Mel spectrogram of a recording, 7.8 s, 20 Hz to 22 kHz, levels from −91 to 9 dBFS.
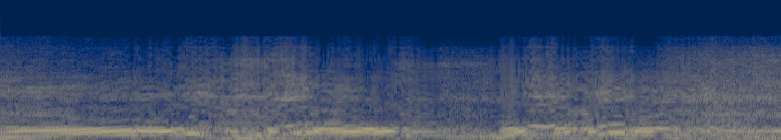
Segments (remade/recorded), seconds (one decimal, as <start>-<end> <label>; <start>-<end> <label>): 0.0-1.3 recorded; 1.3-4.4 remade; 4.4-4.9 recorded; 4.9-6.9 remade; 6.9-7.8 recorded

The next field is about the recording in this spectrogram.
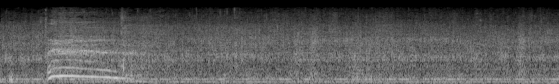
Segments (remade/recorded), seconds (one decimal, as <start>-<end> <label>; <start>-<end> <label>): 0.0-5.6 recorded

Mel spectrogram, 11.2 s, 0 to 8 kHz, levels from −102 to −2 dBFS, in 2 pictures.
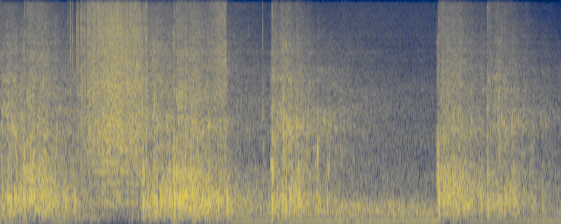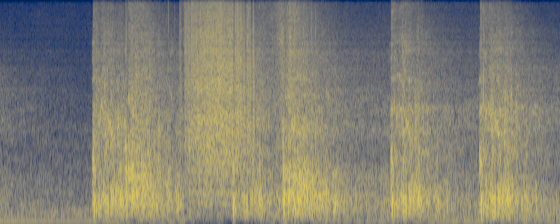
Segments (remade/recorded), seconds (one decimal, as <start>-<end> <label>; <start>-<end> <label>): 0.0-11.2 remade

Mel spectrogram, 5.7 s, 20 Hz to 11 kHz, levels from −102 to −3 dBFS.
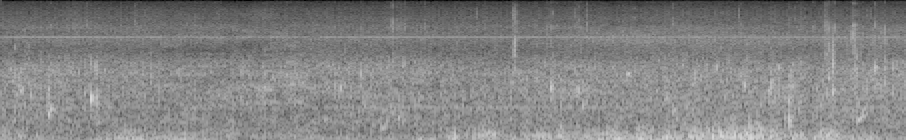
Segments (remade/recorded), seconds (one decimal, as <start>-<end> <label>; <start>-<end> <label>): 0.0-1.0 recorded; 1.0-2.0 remade; 2.0-5.7 recorded

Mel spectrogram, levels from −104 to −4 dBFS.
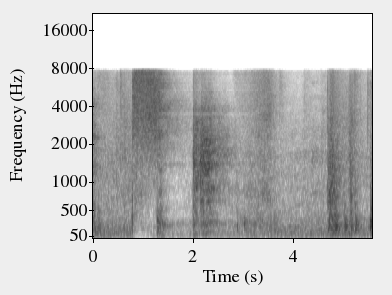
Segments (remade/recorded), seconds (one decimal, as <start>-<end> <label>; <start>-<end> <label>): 0.0-1.3 recorded; 1.3-3.3 remade; 3.3-5.6 recorded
